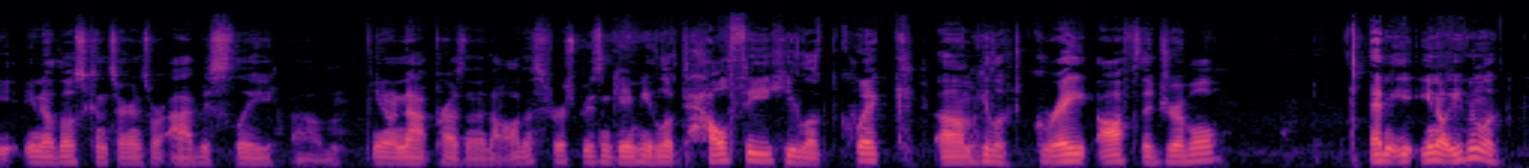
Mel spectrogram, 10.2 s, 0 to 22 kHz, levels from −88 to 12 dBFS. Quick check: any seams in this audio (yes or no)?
yes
